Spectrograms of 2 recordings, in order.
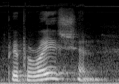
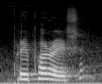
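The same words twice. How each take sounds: First: The stress is on the second-last syllable. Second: The stress is on the third-last syllable. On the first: The speaker calls it right. "if you put stress on the penultimate syllable" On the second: The speaker calls it wrong. "If you give stress on the third syllable or anti-penultimate syllable"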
